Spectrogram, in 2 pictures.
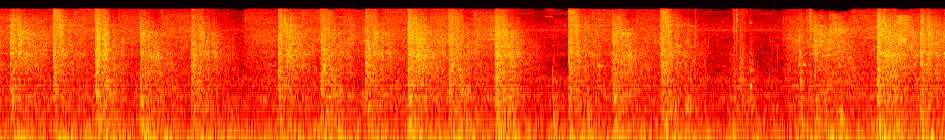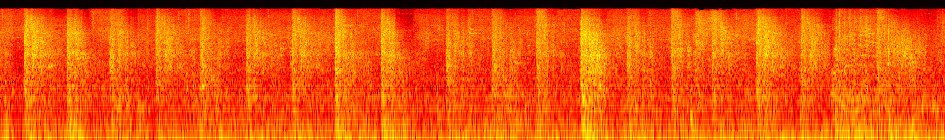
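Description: Heavy metallic footsteps stomp in a steady rhythm.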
